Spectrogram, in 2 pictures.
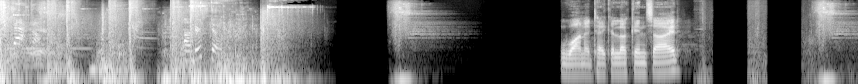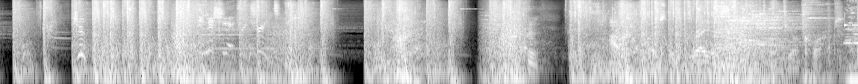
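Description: Game spell effects blast and crackle in bursts.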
